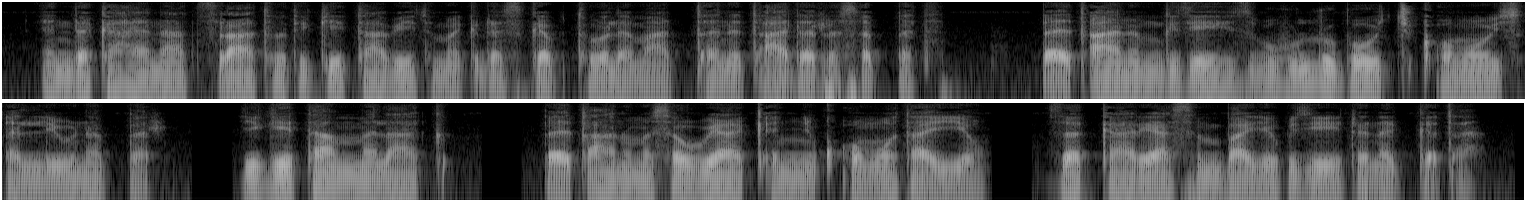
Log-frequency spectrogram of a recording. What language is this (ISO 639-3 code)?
amh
